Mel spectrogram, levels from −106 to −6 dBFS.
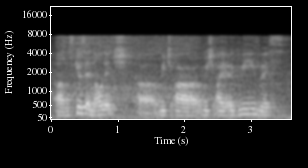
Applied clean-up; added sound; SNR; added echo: none; Sliding door; 20 dB; reverberation time 0.7 s.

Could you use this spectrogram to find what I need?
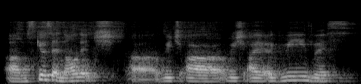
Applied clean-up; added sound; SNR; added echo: neural separator model SepFormer DNS4.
